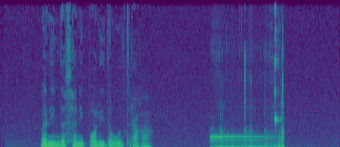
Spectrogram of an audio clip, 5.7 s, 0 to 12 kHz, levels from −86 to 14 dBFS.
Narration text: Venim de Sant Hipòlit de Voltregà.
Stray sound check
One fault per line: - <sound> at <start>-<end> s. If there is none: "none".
- squeak at 3.5-4.8 s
